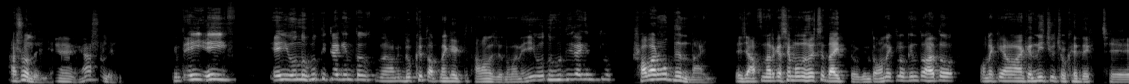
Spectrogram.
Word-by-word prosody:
আসলেই 100 Hz, -, 0 dB
হ্যাঁ, 130 Hz, -3 st, -6 dB, 0.2 s
আসলেই। 135 Hz, -, -13 dB, 0.5 s
কিন্তু 165 Hz, +3 st, -9 dB
এই, 230 Hz, -, +3 dB
এই -, -, +4 dB, 0.6 s
এই, 210 Hz, -, +3 dB
অনুভূতিটা 235 Hz, +2 st, -1 dB
কিন্তু 225 Hz, -1 st, -2 dB, 0.3 s
আমি 155 Hz, -, -7 dB
দুঃখিত 180 Hz, +4 st, -3 dB
আপনাকে 150 Hz, 0 st, -1 dB
একটু 145 Hz, +1 st, -15 dB
থামানোর 130 Hz, +1 st, -2 dB
জন্য। 115 Hz, 0 st, -8 dB
মানে 125 Hz, +2 st, -8 dB
এই -, -, -2 dB
অনুভূতিটা 220 Hz, +2 st, -1 dB
কিন্তু 230 Hz, 0 st, -8 dB, 0.3 s
সবার 225 Hz, 0 st, +8 dB
মধ্যে 200 Hz, -6 st, +1 dB
নাই। 105 Hz, -2 st, -11 dB, 0.3 s
এই -, -, 0 dB
যে -, -, +4 dB
আপনার 170 Hz, -1 st, +1 dB
কাছে 175 Hz, -, +2 dB
মনে 185 Hz, -1 st, +4 dB
হয়েছে 180 Hz, 0 st, +2 dB
দায়িত্ব, 150 Hz, -1 st, +6 dB
কিন্তু 130 Hz, +2 st, -3 dB
অনেক 180 Hz, -, -2 dB
লোক 185 Hz, -, -1 dB
কিন্তু 185 Hz, 0 st, -1 dB
হয়তো 170 Hz, +3 st, +5 dB, 0.4 s
অনেকে 155 Hz, +2 st, -2 dB
উনাকে 150 Hz, +1 st, +2 dB
নিচু 175 Hz, 0 st, -1 dB
চোখে 135 Hz, 0 st, -1 dB
দেখছে। 125 Hz, -1 st, -8 dB
170 Hz, 205 wpm, -24 LUFS, 140-215 Hz, 0.6 s, সবার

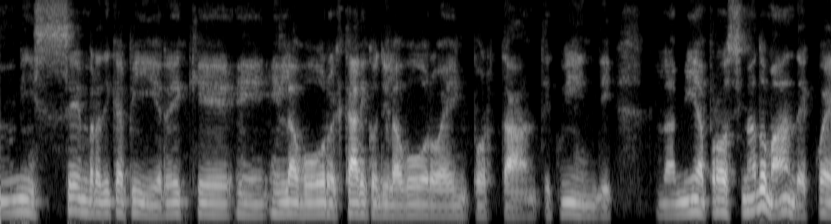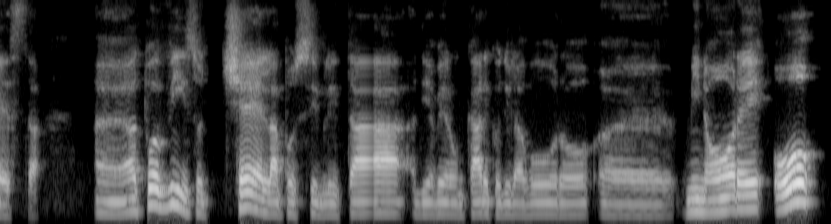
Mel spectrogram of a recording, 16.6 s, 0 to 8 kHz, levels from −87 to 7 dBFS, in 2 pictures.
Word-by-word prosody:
mi 115 Hz, -2 st, -5 dB
sembra 110 Hz, +1 st, -6 dB
di 105 Hz, +1 st, -5 dB
capire 105 Hz, -2 st, -7 dB
che 100 Hz, -2 st, -7 dB
e 95 Hz, -2 st, -11 dB
il 105 Hz, -, -6 dB
lavoro, 100 Hz, 0 st, -1 dB
il -, -, -8 dB
carico 100 Hz, 0 st, +1 dB
di 95 Hz, +1 st, -7 dB
lavoro 90 Hz, 0 st, -3 dB
è 85 Hz, -, -4 dB
importante 85 Hz, -2 st, -6 dB
quindi 90 Hz, -4 st, -9 dB, 0.4 s
la 95 Hz, 0 st, -8 dB
mia 110 Hz, +2 st, -2 dB
prossima 120 Hz, +1 st, -2 dB
domanda 175 Hz, -, 0 dB
è 445 Hz, -, -11 dB
questa: 470 Hz, -3 st, -5 dB, 0.5 s
ehm, 105 Hz, -2 st, -4 dB
a 120 Hz, 0 st, +1 dB
tuo 180 Hz, +8 st, +5 dB
avviso 150 Hz, -, -1 dB
c'è 155 Hz, -1 st, +5 dB
la 105 Hz, -3 st, +2 dB
possibilità 105 Hz, +1 st, +1 dB
di 100 Hz, +1 st, -9 dB
avere 100 Hz, 0 st, -6 dB
un 95 Hz, -1 st, -10 dB
carico 105 Hz, 0 st, -3 dB
di 100 Hz, -, -9 dB
lavoro, 100 Hz, 0 st, -7 dB
ehm, 90 Hz, -2 st, -8 dB
minore, 120 Hz, +5 st, +4 dB
o 200 Hz, +9 st, +10 dB
105 Hz, 135 wpm, -23 LUFS, 95-115 Hz, 0.5 s, o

